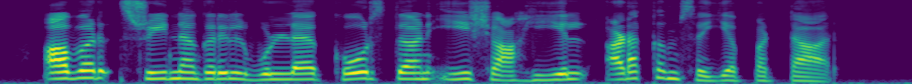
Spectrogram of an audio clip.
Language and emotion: Tamil, neutral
